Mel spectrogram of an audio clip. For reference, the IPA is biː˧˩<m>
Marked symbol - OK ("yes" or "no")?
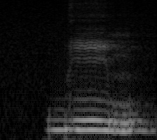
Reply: yes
